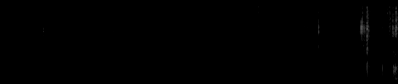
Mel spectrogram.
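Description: A cream soap bar with a rose-gold coating is held in the hand and shaved with a metal blade, producing chunks and curls. Quiet, bright, dry scraping ticks and crackles come in short, irregular bursts over a faint steady hum, growing into louder, crisp shaving scrapes at the end.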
